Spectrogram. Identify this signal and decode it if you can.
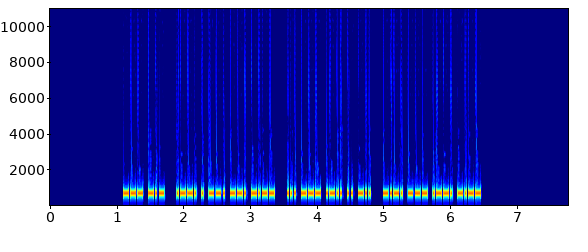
Morse code, heard as a keyed tone, about 43 wpm, 700 Hz. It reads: OK PEGGY SOLID COPY
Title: Practice QSO - Exchange 3 - More Info - 45wpm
